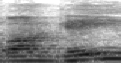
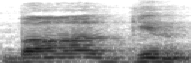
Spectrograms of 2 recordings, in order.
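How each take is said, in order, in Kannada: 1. ಕೊನೆಯ ಉಚ್ಚಾರಾಂಶ 'gain' ತರ ಕೇಳಿಸುತ್ತೆ. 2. ಕೊನೆಯ ಉಚ್ಚಾರಾಂಶ 'gin' ತರ ಕೇಳಿಸುತ್ತೆ. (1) "ಇದನ್ನ ಬಾರ್ಗೈನ್ ಅಂತ ಅನ್ಕೊಂಡಿದ್ದಾರೆ ತುಂಬಾ ಜನ" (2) "ಕರೆಕ್ಟ್ ಪ್ರೊನೌನ್ಸಿಯೇಷನ್ ಬಂದು ಬಾರ್ಗಿನ್"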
